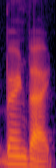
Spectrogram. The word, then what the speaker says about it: Bernward: is this is Bishop bernward Bishop Bernard you say the W like a v in the Volkswagen so Bishop Bernard he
